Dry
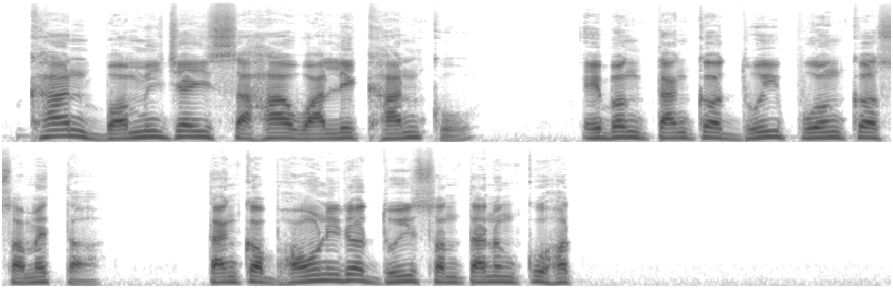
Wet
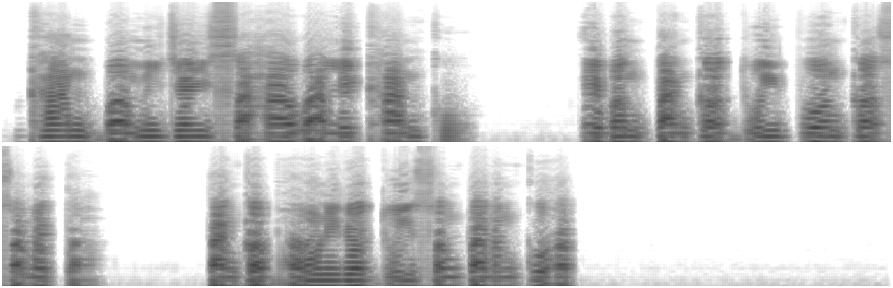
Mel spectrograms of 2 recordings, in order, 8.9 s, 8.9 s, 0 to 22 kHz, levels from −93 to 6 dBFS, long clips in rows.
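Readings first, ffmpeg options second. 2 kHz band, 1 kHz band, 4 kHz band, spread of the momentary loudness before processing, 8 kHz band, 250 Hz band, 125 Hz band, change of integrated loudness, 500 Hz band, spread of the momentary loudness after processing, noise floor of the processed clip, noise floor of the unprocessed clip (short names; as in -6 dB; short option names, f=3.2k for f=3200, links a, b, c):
+5.0 dB, +4.0 dB, +4.5 dB, 7 LU, +3.5 dB, +4.0 dB, -0.5 dB, +2.5 dB, +1.0 dB, 7 LU, -74 dBFS, -79 dBFS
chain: -filter_complex "[0:a]afftfilt=real='hypot(re,im)*cos(PI*b)':imag='0':win_size=2048:overlap=0.75,asplit=2[a][b];[b]adelay=31,volume=-12dB[c];[a][c]amix=inputs=2:normalize=0,aeval=exprs='max(val(0),0)':c=same,volume=9dB"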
